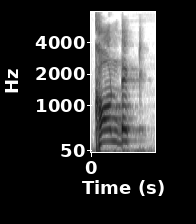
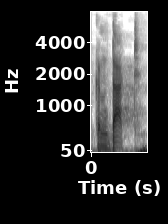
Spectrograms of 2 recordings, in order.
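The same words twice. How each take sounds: First: CON-duct, high on CON; "conduct" with CON punched and DUCT reduced; first-syllable stress. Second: Con-DUCT, weight on DUCT; second-syllable stress. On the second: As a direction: verb "conduct" with a light, reduced first syllable. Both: Shown as a demonstration. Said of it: "I hope you find the difference".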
